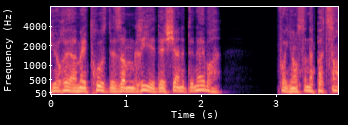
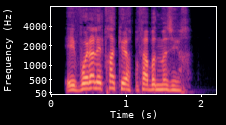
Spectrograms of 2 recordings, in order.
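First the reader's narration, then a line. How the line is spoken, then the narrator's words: Exclaimed. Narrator (French): s'écria Zarine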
